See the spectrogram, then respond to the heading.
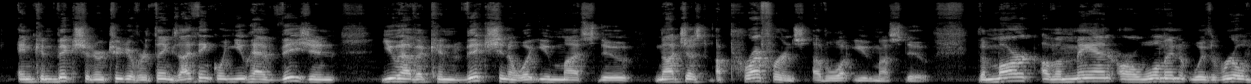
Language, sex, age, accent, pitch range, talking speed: English, male, 50-69, American, 115-140 Hz, 190 wpm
